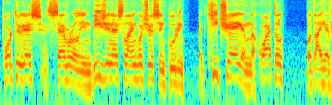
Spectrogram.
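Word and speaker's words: K'iche': several indigenous languages including akiche and najuato but i have yet to learn the language of glyphs yeah so it is not quiche like the french pronunciation uh is there a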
